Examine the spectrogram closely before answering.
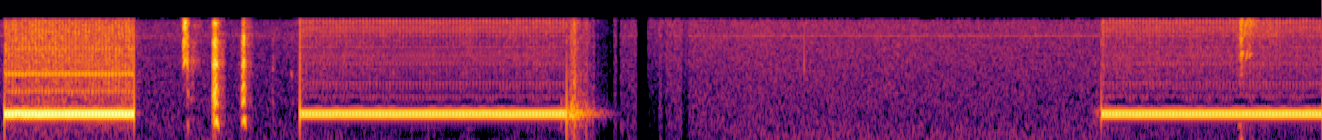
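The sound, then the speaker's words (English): A telephone placing an outgoing call: a steady dial tone, three quick dialling beeps, the tone again, then a cut to near silence before the steady tone returns, with no voices. “Let me see if she's going to answer. It's dialing.”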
